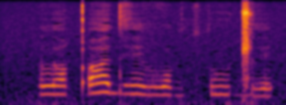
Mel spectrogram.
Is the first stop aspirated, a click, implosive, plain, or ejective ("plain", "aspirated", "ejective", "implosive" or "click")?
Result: ejective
